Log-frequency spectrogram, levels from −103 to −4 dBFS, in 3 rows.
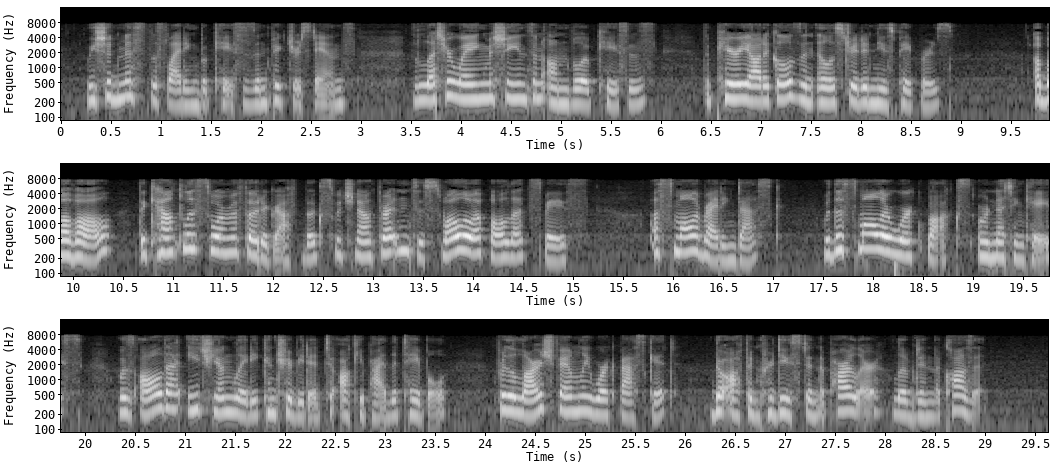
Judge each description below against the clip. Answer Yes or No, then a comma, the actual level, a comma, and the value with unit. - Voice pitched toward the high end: Yes, high, 215 Hz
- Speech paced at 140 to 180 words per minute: Yes, average, 155 wpm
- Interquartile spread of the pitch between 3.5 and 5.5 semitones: Yes, average, 4.3 semitones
